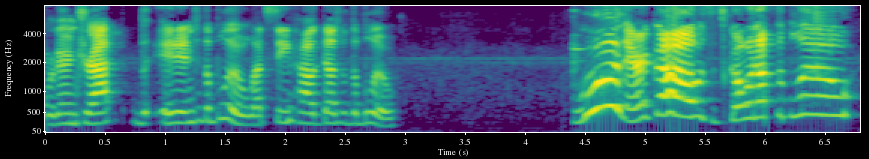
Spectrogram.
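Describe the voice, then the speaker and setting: A woman with a fairly high, very bright voice leads a science activity for young children. Like an excitable, encouraging story time host, she speaks simply and directly to her little viewers.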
